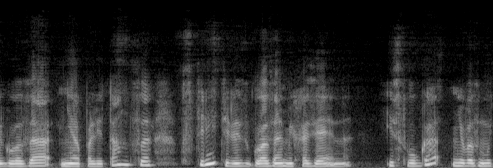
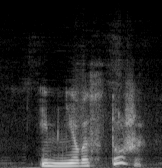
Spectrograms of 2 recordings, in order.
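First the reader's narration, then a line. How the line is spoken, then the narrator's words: Soft. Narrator (Russian): мягко сказал Сфорца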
